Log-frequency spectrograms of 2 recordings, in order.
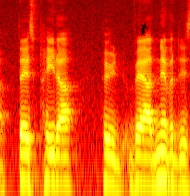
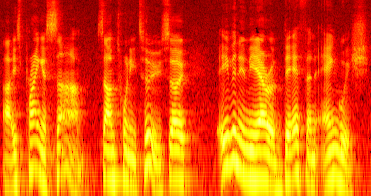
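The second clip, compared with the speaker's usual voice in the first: normal talking voice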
